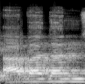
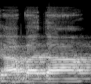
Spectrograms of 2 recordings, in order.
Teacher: 2 زبر کی تنوین کو وقف میں الف سے بدلنا، چاہے 2 زبر کے بعد الف لکھا ہوا ہو، جیسے آبادن سے آبادا، یا لکھا ہوا ہو جیسے ہدن سے ہدا، یا ما، یا کچھ بھی نہ لکھا ہوا ہو جیسے ما ان سے ما آ۔ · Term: وقف بالابدال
